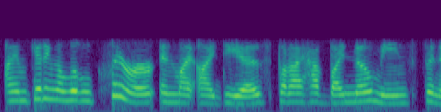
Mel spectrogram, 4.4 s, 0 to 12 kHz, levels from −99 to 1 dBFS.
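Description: From start to finish the speech runs through the AMR narrowband mobile codec. Nothing above about 3.6 kHz survives, and the heavy buzzy, synthetic edge on the voice fits one of AMR-NB's lowest modes, around 5.9 kbps, inside a 300 Hz to 3.5 kHz phone band.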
